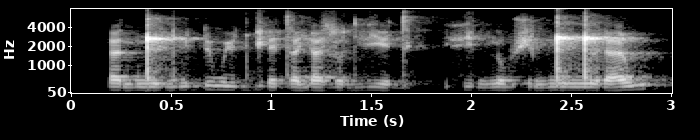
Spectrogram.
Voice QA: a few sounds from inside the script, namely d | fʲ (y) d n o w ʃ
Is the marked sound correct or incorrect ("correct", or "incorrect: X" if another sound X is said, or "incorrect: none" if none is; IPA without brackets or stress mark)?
incorrect: e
